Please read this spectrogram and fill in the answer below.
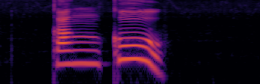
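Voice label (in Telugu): "కంకు", Telugu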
